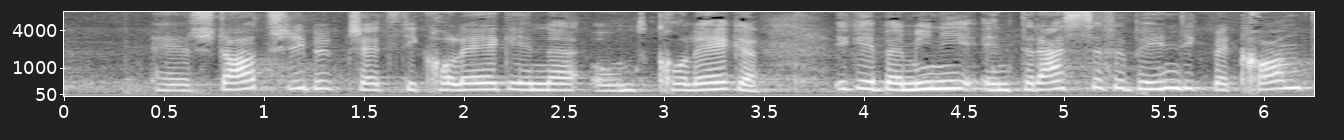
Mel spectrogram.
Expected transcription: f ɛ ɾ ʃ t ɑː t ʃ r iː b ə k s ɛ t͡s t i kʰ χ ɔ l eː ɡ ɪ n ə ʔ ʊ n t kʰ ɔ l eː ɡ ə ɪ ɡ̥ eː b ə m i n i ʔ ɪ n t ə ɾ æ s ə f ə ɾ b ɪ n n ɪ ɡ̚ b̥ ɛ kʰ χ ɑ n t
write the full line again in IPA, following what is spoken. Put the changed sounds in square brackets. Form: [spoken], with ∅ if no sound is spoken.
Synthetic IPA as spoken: [h] ɛ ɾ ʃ t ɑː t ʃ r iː b ə k [ʃ] ɛ t͡s t i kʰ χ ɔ l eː ɡ ɪ n ə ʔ ʊ n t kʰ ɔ l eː ɡ ə ɪ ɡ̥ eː b ə m i n i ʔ ɪ n t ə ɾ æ s ə f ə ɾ b ɪ n [d] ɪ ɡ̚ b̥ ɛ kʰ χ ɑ n t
